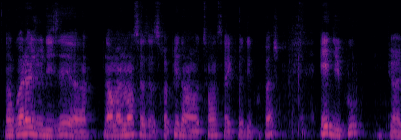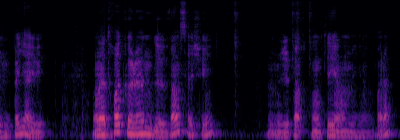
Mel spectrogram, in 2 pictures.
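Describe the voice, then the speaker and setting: A man's voice: medium pitch, animated, quick pace, darkish tone. A young man talking casually while unboxing toys on camera, playful and jokey, rambling with fillers and asides. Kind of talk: casual chat.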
